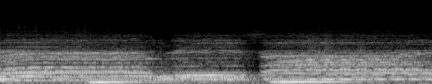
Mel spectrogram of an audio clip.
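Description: A 1941 big-band 78 rpm shellac record playing on a turntable: the orchestra with a vocal group singing sustained harmony, over long held low notes.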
